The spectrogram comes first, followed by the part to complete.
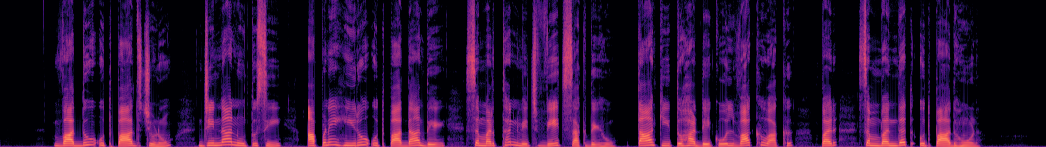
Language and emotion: Punjabi, neutral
